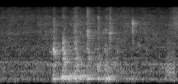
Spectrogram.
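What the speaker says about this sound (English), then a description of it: "I'm going to flush the toilet." A household toilet flushing nearby, a short burst of rushing, gurgling water that swells quickly and then tails off into a trickle.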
